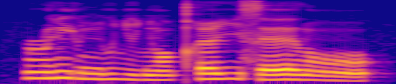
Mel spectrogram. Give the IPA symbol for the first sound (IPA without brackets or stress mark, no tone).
ɹ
